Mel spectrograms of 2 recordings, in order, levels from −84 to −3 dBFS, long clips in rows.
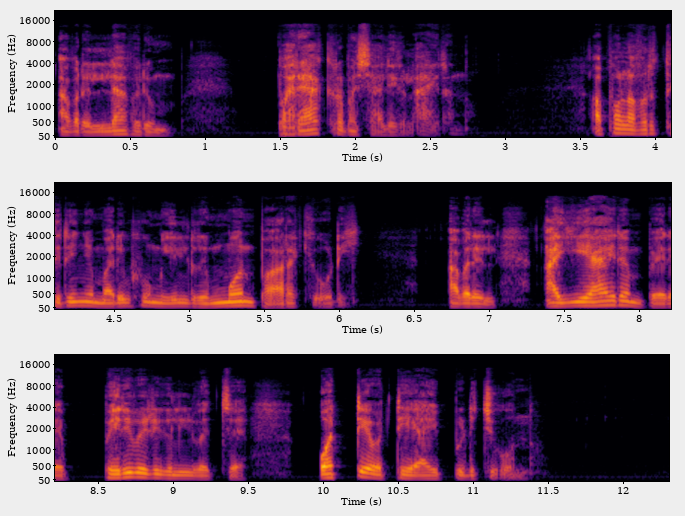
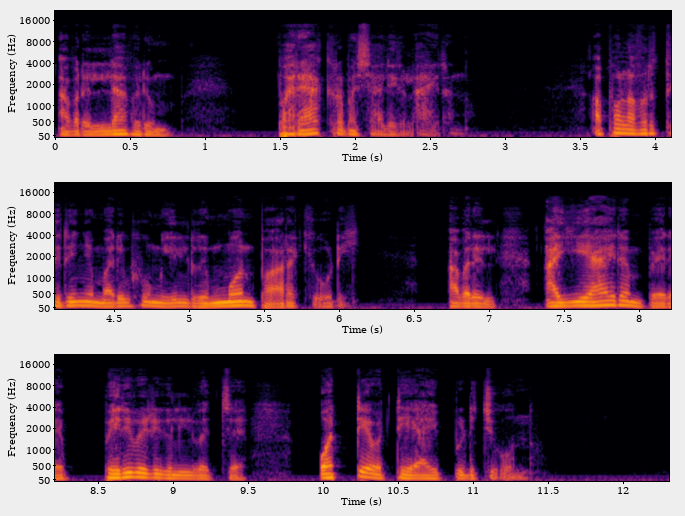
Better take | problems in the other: second | thin; somewhat; fading below 300 Hz

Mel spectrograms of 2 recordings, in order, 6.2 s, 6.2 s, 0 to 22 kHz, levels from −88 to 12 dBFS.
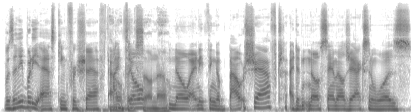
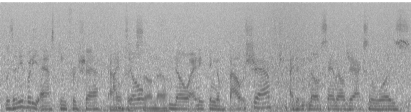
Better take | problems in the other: first | hiss; loud; throughout; 1 dB below the speech

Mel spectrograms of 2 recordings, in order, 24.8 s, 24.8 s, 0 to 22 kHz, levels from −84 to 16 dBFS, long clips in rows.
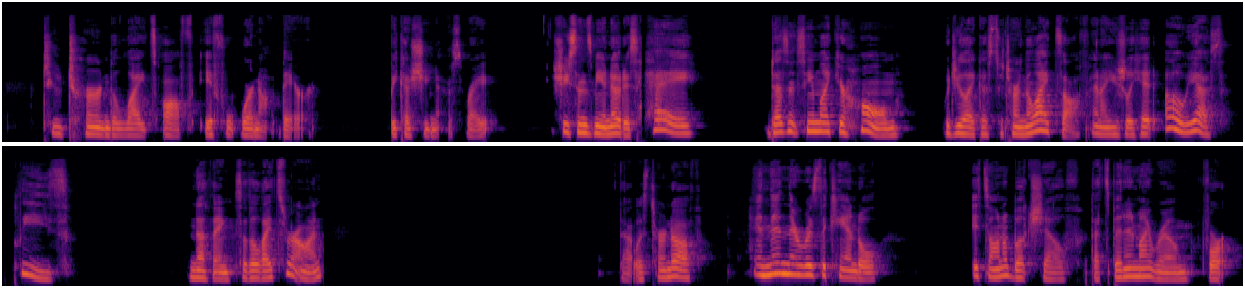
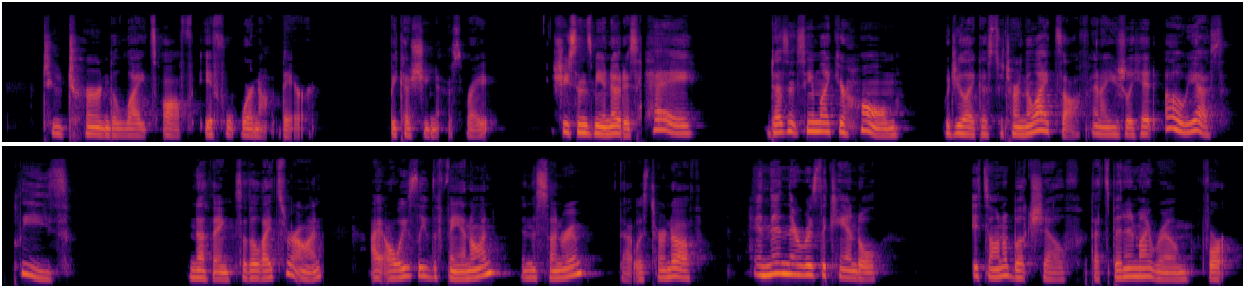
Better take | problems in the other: second | audio cutting out; at 16 s for 2.5 s

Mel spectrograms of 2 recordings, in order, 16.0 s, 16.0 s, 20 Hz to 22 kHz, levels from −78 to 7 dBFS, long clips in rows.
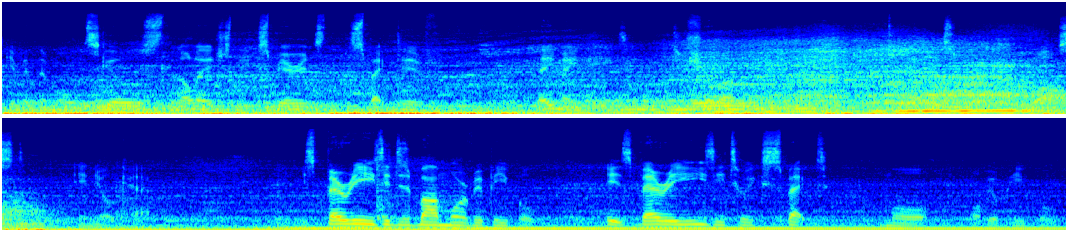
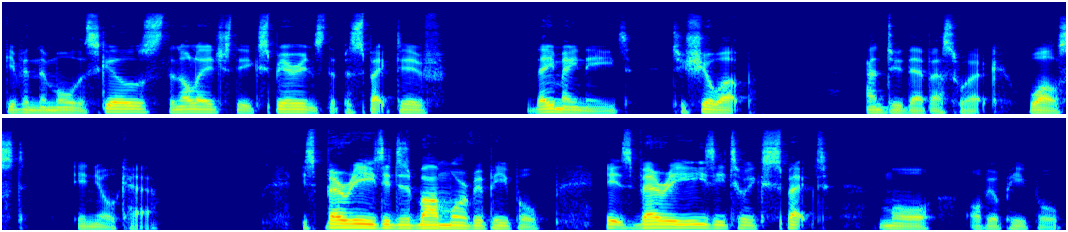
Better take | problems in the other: second | traffic noise; very loud; throughout; 4 dB above the speech

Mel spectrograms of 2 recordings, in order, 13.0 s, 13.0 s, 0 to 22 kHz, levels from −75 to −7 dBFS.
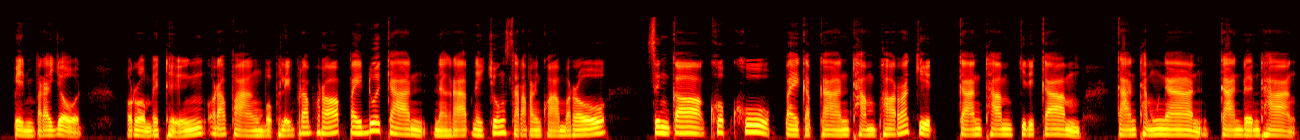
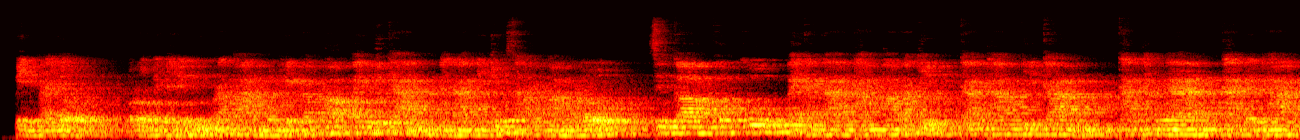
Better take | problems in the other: first | off-mic speech; far // room echo; strong; dies away in 2.5 s

